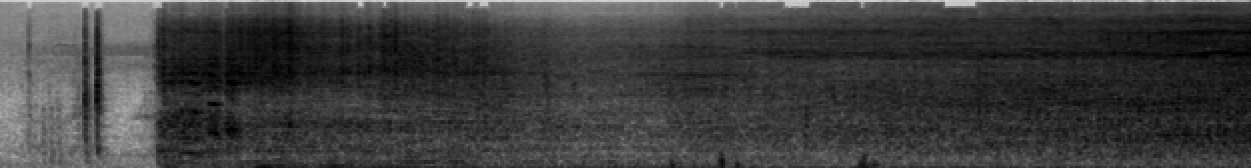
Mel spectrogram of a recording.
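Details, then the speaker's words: Barracuda with solid lifters, started just after the valve lash was readjusted to cure a tick, catches at once after a brief crank and settles into an even idle with no top-end tick; normal start and idle. "Beautiful. Look at that. Running like a Swiss watch."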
